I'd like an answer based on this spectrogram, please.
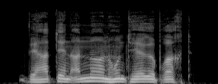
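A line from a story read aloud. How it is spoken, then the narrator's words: Growled. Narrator (German): knurrte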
